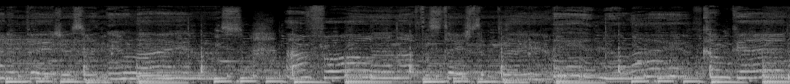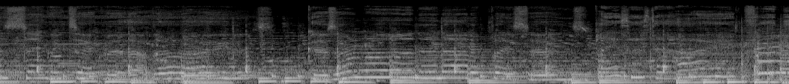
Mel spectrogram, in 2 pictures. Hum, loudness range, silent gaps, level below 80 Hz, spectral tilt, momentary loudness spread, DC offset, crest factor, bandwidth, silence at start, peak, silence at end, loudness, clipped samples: none; 1 LU; none; -36 dBFS; -6.5 dB/octave; 3 LU; under 0.1%; 12 dB; 17 kHz; 0 s; -10 dBFS; 0 s; -22 LUFS; under 0.1%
